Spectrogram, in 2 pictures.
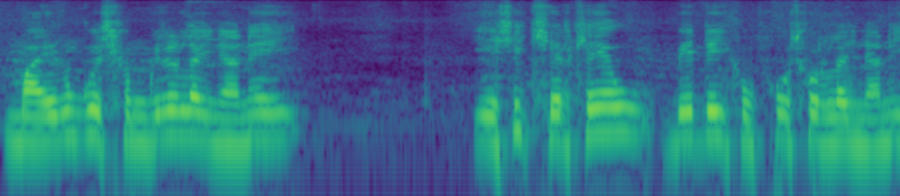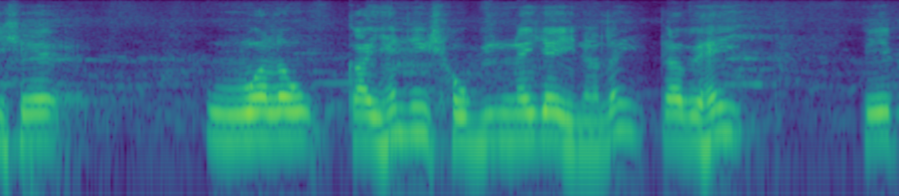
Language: Bodo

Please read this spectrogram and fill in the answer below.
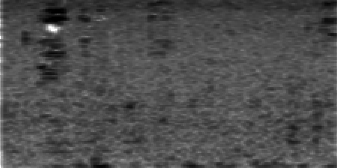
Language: Pashto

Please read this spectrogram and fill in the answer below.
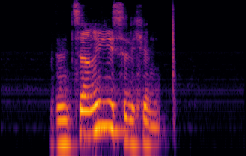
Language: Kabyle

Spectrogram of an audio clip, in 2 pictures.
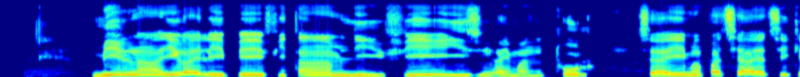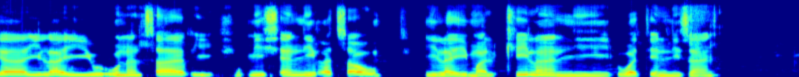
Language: Malagasy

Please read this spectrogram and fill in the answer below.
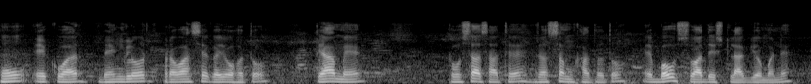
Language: Gujarati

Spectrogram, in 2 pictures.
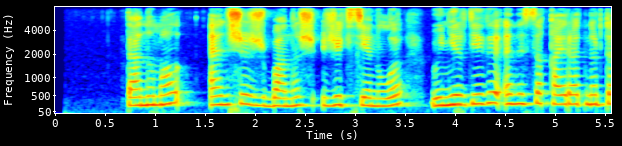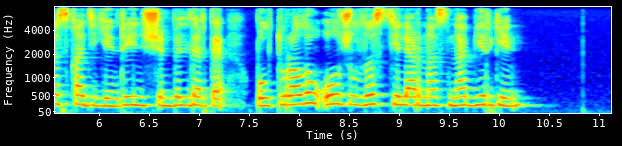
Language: Kazakh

